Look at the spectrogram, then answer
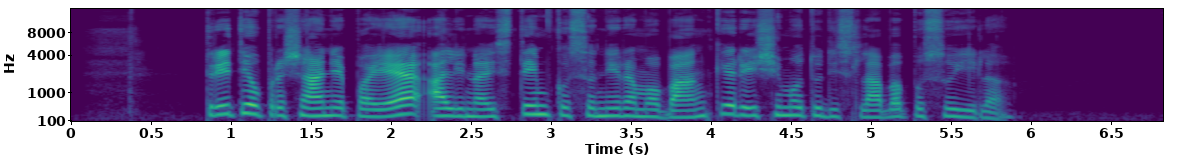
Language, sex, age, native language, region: Slovenian, female, 30-49, Slovenian, Central Slovenia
